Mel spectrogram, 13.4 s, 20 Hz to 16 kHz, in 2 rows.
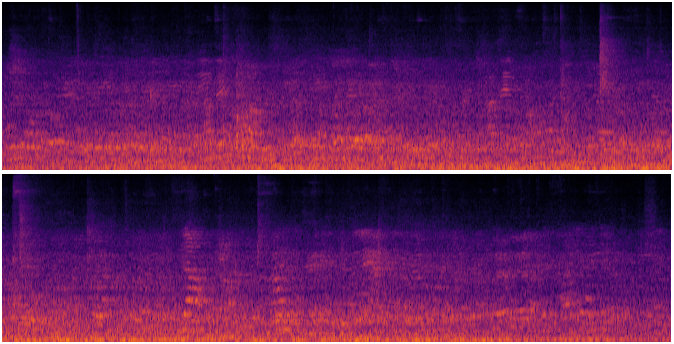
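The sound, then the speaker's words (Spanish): A busy hallway in block 12 of the University of Antioquia, full of overlapping student chatter and footsteps as people hurry past, a steady crowd murmur that stays constant and fairly loud throughout. “las ventas de dulces que se realizan, los dedos escribiendo apresurados en el teclado de un computador, las leves señas de estudiantes que se graban mutuamente y la gente que pasa apresurada con destinos desconocidos.”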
